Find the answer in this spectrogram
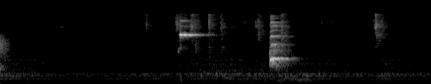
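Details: Pet African Grey Parrot indoors at home in Texas, giving scattered short sounds: a brief high whistle, a few sharp chirps and a final squeak, spaced by quiet gaps.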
